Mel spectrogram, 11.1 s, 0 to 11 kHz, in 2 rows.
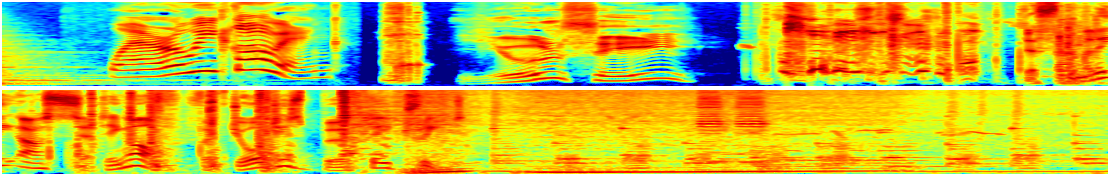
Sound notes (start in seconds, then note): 1.9 oinks; 3.7 kids giggle; 8.0 horn honks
